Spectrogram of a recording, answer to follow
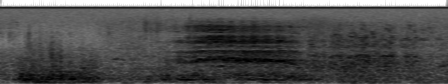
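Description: A horse whinnying, one long neigh about two seconds in, over a steady low rumble.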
